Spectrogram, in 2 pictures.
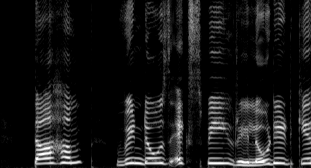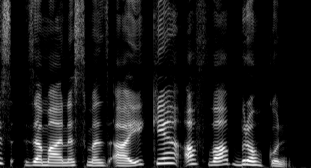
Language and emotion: Kashmiri, neutral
